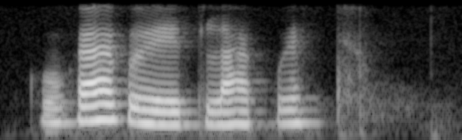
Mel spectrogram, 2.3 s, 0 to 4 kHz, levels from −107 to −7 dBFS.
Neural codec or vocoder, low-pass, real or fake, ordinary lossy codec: none; 3.6 kHz; real; none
